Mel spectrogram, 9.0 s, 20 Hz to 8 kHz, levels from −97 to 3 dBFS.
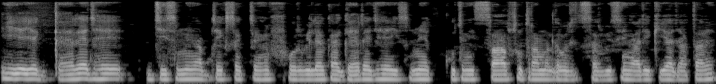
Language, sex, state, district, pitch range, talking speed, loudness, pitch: Hindi, male, Uttar Pradesh, Hamirpur, 125-135 Hz, 165 wpm, -30 LUFS, 130 Hz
